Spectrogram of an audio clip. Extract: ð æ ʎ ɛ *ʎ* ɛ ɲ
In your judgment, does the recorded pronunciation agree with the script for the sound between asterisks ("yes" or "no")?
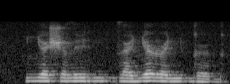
no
